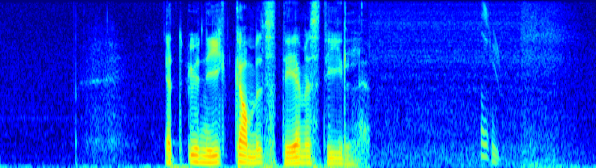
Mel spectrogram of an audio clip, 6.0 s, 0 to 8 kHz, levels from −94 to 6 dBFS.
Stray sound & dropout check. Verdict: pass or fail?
fail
